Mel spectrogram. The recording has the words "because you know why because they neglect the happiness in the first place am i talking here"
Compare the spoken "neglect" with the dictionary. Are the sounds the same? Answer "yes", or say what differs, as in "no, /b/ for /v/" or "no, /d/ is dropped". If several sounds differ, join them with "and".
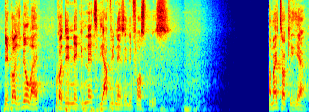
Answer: no, /n/ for /l/ and /k/ is dropped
